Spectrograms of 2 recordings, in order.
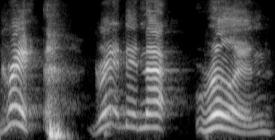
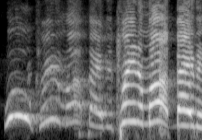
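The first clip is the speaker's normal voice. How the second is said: loud, high hype chant; hype call; 6 semitones higher, 5 dB louder than usual. Real, not acted. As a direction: cheer it out loud. Hyping up, calling out.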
